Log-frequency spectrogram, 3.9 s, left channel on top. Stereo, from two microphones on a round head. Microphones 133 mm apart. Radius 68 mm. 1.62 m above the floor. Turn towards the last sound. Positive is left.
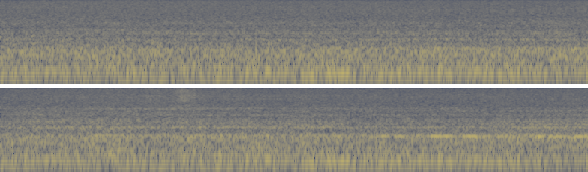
No sound to turn to.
